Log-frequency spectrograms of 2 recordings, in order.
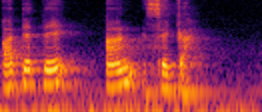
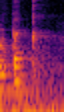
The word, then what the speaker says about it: ATT&CK: eso es que te digo que muchos lo pronuncian como att and seca no por el expulsado por el símbolo de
